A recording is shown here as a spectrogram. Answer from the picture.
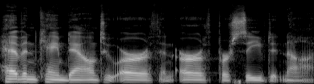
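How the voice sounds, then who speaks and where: At a fairly slow pace, a man talks in a plain, everyday voice with a fairly low pitch. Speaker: devotional reader. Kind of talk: reading aloud devotional, then fervent prayer. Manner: solemn, reverent, earnest; slow, fervent, heartfelt in prayer.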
